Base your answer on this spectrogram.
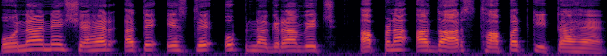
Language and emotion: Punjabi, neutral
